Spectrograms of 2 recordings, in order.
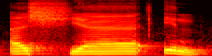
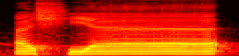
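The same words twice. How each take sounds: Both takes have the same delivery.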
